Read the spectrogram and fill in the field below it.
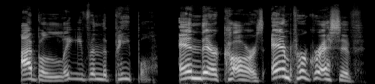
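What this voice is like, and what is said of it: Impression of a politician. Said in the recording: “my impression of a politician”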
